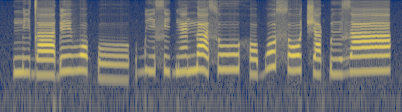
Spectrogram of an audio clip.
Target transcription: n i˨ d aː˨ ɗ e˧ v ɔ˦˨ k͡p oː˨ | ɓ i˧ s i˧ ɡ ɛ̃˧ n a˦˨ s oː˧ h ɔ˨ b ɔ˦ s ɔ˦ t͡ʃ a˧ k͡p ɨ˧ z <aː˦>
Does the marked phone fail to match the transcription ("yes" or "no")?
no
